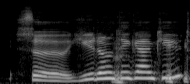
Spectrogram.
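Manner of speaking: mumbling. Retelling what a man said back to Rachel: imitating a mumble. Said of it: "And he mumbles".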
